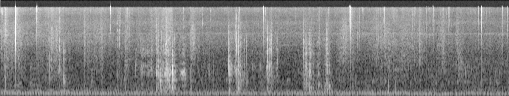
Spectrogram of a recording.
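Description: Scattered light clicks and knocks of footsteps and of things handled at a metal chair as someone walks up and sits down, over a steady low hum.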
